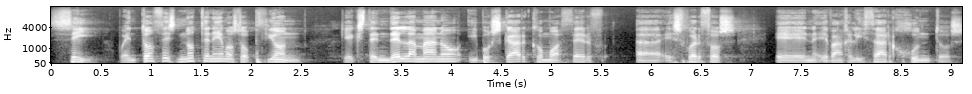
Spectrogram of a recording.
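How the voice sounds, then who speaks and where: A man with a British accent speaks at a very slow pace, medium in pitch, with lively intonation. The recording is very clean, with a silent background. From Britain. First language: English (speaking Spanish). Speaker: missionary and mission leader. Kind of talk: talk to church leaders. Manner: halting, with repeats and fillers.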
